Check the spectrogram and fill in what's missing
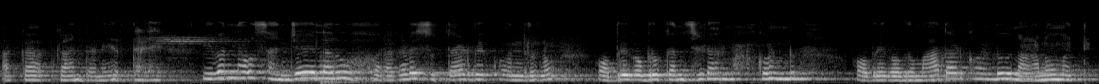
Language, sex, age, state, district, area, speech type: Kannada, female, 18-30, Karnataka, Hassan, urban, spontaneous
